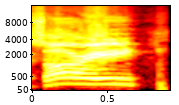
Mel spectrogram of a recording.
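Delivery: loud, high-pitched call; retold shouted apology; yelling back. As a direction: call it out across a parking lot. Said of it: "I'm yelling back to him".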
